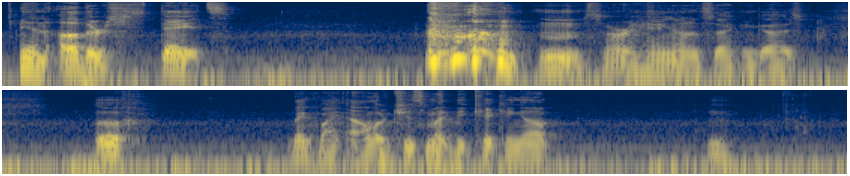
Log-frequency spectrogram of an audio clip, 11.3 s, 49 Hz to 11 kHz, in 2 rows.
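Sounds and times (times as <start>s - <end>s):
speech: 0.1s - 1.6s, 2.9s - 5.5s, 6.2s - 6.6s, 7.6s - 9.4s, 10.3s - 10.6s
person sipping water: 10.7s - 11.1s.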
